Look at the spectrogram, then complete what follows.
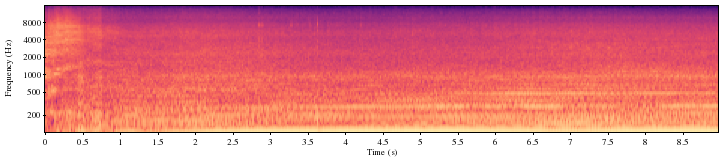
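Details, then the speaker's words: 1968 Pontiac LeMans V8 on its original single exhaust before a dual exhaust install; after warm-up revving it settles to a very quiet, smooth, even idle, barely audible from inside. "It was revving up a little bit just to warm up, but here's what it sounds like now. I mean, it's not bad. You can hear it. When you're in the car, you really can't."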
